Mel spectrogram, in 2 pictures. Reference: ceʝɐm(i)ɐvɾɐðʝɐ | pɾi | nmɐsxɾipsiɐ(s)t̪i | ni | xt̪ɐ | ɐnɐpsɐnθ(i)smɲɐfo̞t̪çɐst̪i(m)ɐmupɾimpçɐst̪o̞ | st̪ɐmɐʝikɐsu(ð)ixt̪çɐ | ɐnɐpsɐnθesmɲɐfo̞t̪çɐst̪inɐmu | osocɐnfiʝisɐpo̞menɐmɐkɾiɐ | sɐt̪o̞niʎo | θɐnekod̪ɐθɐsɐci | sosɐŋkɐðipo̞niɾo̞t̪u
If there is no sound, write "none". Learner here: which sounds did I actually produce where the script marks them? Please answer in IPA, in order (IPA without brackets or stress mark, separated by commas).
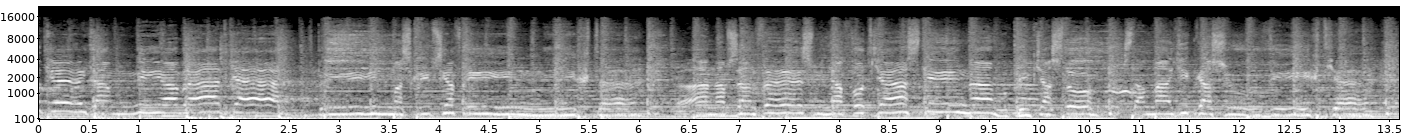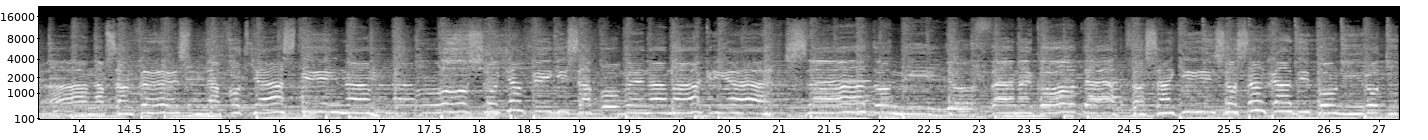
i, f, e, n, ð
